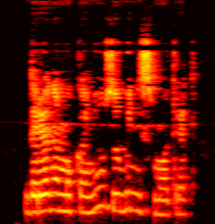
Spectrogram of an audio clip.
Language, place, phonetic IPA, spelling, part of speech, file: Russian, Saint Petersburg, [dɐˈrʲɵnəmʊ kɐˈnʲu ˈv‿zubɨ nʲɪ‿ˈsmotrʲət], дарёному коню в зубы не смотрят, proverb, LL-Q7737 (rus)-дарёному коню в зубы не смотрят.wav
- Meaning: don't look a gift horse in the mouth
